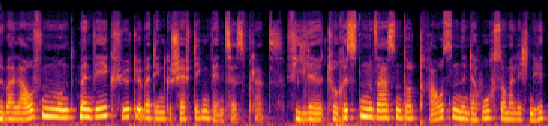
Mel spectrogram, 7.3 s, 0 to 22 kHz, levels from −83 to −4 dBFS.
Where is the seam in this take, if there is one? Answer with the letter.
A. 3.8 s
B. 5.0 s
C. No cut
B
